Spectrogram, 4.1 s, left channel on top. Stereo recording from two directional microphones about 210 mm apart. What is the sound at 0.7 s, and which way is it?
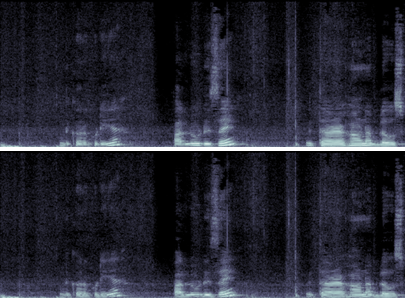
Speech, 40° left (ahead or behind).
